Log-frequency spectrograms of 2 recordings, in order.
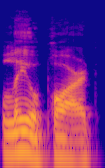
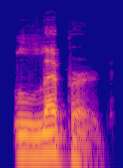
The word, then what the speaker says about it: leopard: e o in words like leopard it's not leopard it's leopard and of course the most common spelling of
